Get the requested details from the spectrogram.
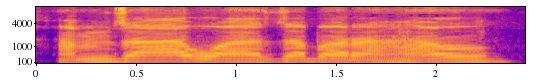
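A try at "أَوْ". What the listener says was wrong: হাও না, হামজা ওয়াও জাবার আও, আপনি হাও বলছেন কেন? হামজা ওয়াও জাবার আও, বা, ওয়াও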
